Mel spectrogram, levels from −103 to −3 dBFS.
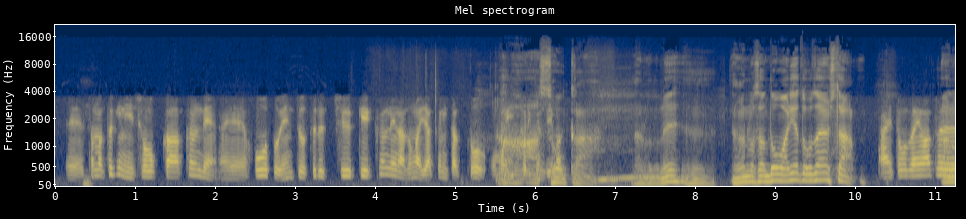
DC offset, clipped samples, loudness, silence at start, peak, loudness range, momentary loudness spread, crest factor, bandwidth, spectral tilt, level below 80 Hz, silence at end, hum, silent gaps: under 0.1%; under 0.1%; -27 LUFS; 0.15 s; -8 dBFS; 3 LU; 10 LU; 18 dB; 15.5 kHz; -5 dB/octave; -56 dBFS; 0 s; none; none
